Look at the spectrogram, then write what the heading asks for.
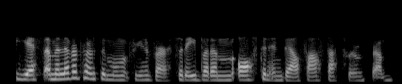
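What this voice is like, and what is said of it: Belfast Northern Irish accent. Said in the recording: “So you're in Belfast? ... we can tell that by the accent.”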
